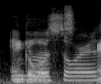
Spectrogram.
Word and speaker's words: Ankylosaurus: Ankylosaurus.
